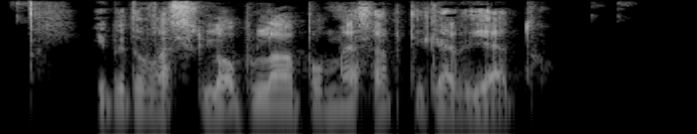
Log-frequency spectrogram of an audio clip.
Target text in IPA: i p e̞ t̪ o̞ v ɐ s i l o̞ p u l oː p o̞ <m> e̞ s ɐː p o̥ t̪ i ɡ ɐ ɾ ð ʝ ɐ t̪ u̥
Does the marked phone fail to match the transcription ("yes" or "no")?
no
